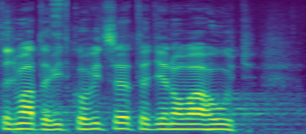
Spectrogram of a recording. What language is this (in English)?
Czech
